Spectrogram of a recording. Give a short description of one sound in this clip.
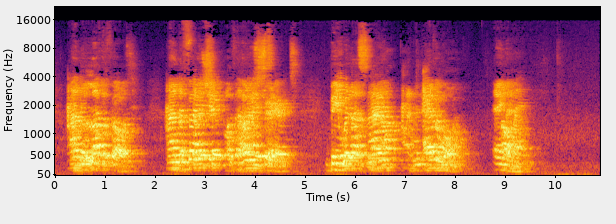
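A man sings through a microphone, in short phrases with pauses between them.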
